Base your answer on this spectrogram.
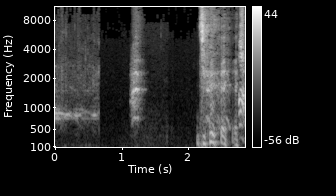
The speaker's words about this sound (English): The dog. Totally punctuated. That's what I can say. The dog loves me.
